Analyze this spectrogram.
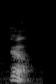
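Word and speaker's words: אל: However, there are some words where it isn't, and you have an eh sound instead, like in El. El is the Lord who is God. One might think that's supposed to be masculine, but it's pronounced El.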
